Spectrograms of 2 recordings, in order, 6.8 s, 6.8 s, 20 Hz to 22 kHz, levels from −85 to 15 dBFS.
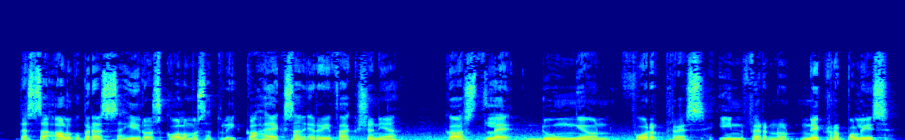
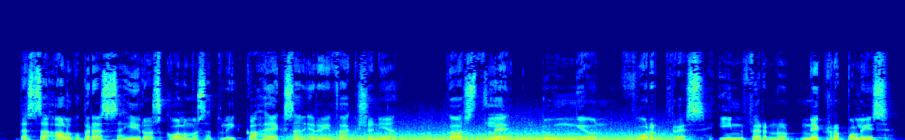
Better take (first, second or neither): first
